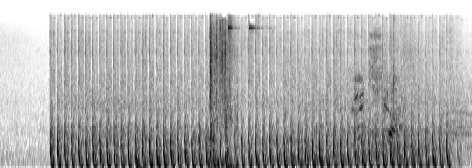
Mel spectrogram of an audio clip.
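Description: Sustained automatic gunfire in Ghost Recon Breakpoint, a loud, rapid, steady burst of shots running for several seconds with a brief louder crack partway through.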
